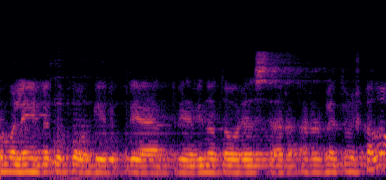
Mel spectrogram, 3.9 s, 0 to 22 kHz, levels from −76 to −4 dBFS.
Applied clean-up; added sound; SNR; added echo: neural separator model SepFormer DNS4.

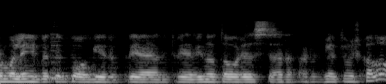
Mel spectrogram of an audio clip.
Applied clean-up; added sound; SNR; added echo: neural mask model DeepFilterNet 3.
